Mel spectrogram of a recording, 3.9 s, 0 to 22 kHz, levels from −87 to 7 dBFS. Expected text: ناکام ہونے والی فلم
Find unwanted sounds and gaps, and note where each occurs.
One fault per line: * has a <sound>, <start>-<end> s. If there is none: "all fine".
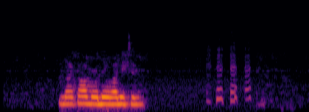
* has a laugh, 2.6-3.2 s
